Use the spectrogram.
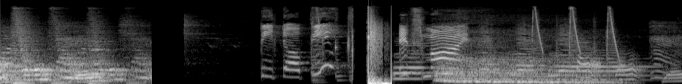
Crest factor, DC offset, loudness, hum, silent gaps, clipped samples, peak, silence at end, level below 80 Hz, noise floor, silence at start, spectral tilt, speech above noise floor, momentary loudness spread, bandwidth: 16 dB; under 0.1%; -18 LUFS; none; 1.54-1.83 s, 3.56-3.66 s; under 0.1%; 0 dBFS; 0 s; -24 dBFS; -59 dBFS; 0 s; -4 dB/octave; 42 dB; 15 LU; 16 kHz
